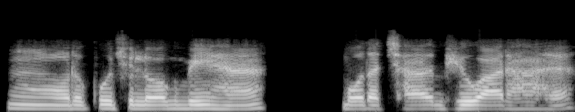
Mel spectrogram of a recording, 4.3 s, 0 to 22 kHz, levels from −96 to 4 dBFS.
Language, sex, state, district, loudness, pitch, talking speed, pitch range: Hindi, male, Jharkhand, Jamtara, -16 LUFS, 130 Hz, 140 wpm, 130-135 Hz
